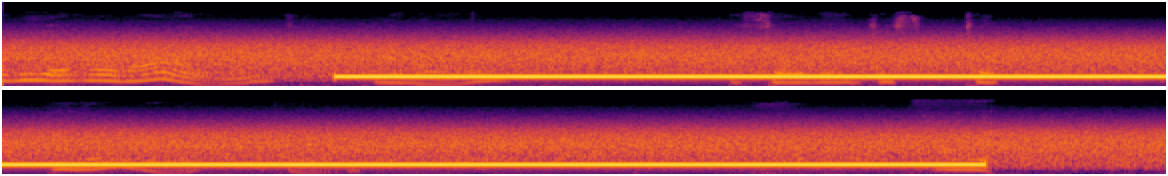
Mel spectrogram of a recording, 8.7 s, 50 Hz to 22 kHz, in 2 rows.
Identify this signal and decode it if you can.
Telephone call progress tone (425 Hz plan, as in most of Europe), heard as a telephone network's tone, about 420 Hz, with phone line noise and speech in English. Dial tone.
